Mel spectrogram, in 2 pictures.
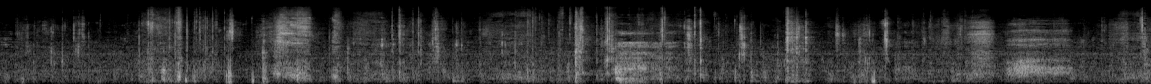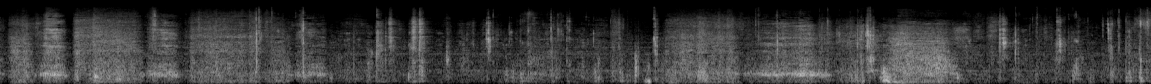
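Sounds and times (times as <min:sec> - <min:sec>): chewing with wet smacking: 0:00.0 - 0:09.8, 0:13.0 - 0:20.4, 0:21.0 - 0:23.0
meat tearing: 0:18.9 - 0:23.0.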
